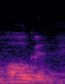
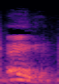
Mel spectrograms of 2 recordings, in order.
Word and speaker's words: Hagen: I always tell people I love playing Tom Hogan. He says Hagen. I always kid Hogan.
